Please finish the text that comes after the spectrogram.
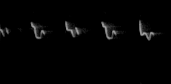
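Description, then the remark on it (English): A bird sings a series of high, bright notes repeated at an even, steady beat, about five quick phrases in under two seconds, clear, with silence between each. “At its most simple, the notes may stick to a regular beat.”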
